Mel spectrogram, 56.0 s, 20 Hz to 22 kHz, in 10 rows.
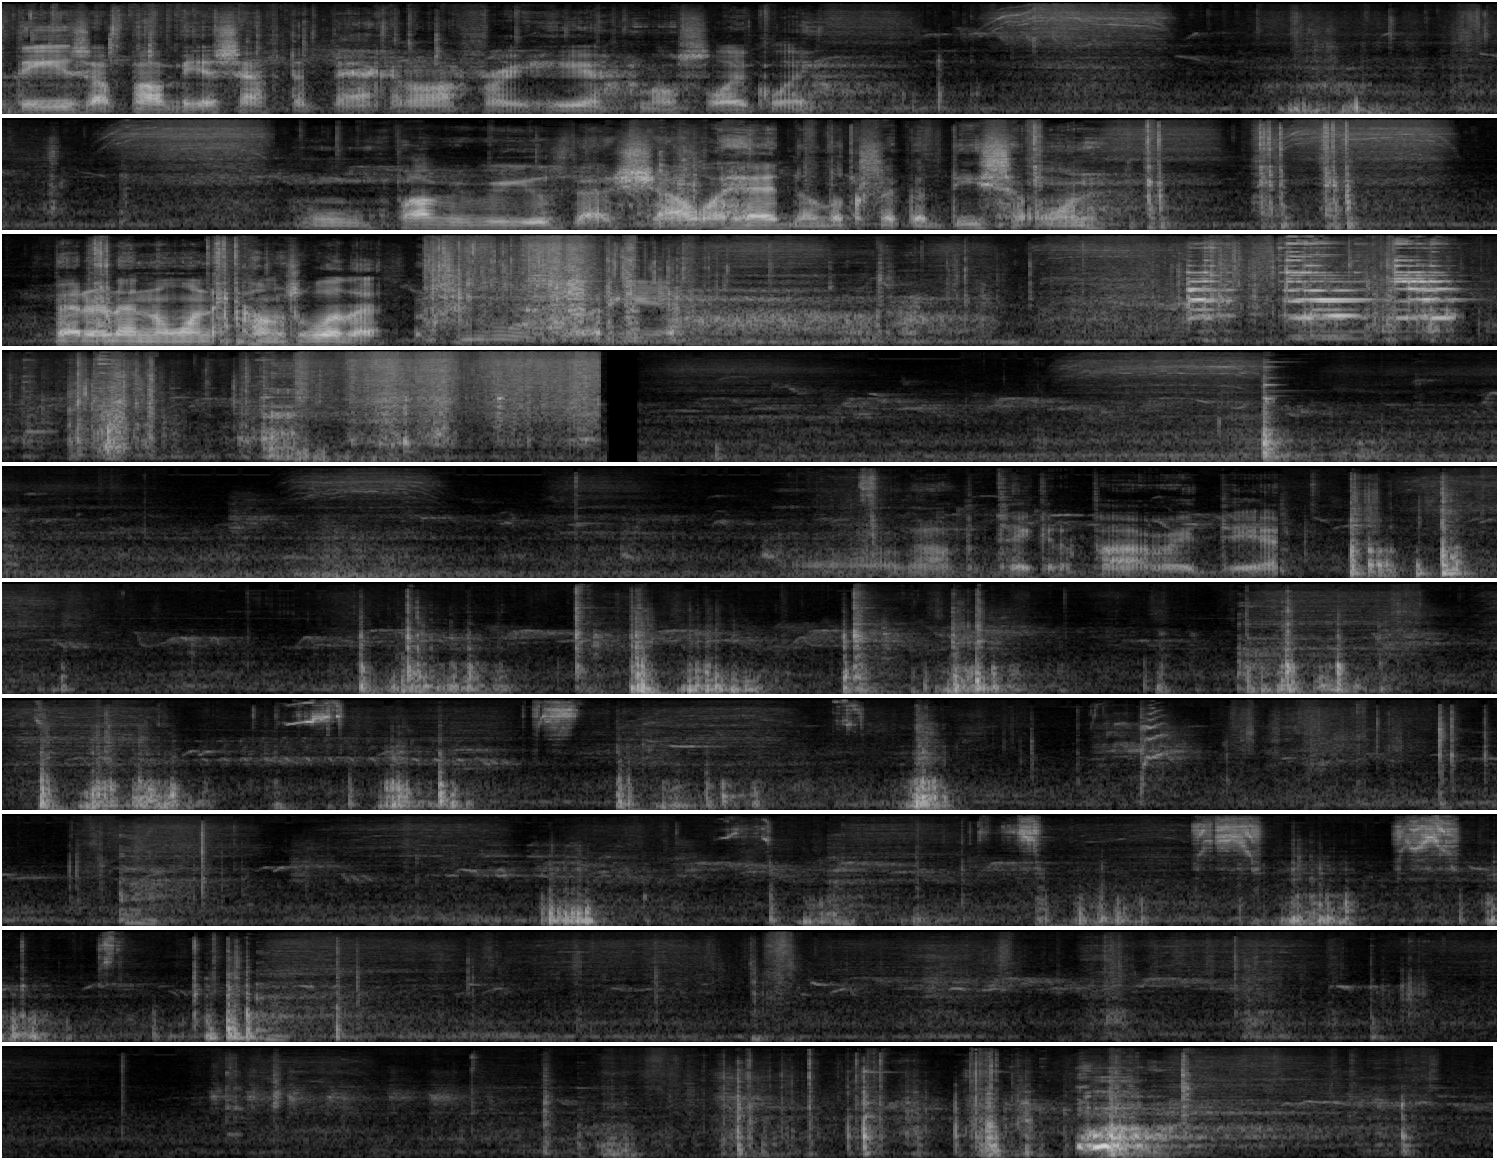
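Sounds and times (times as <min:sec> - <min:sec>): hand tools clinking on metal: 0:15.6 - 0:18.0.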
